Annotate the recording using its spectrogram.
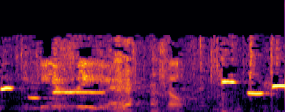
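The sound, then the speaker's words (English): A man whistles a few short, thin melodic phrases of an old, familiar tune, fairly faint and broken up, mixed with voices and background chatter that largely cover it. “would you whistle something old and familiar while I find a commercial?”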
